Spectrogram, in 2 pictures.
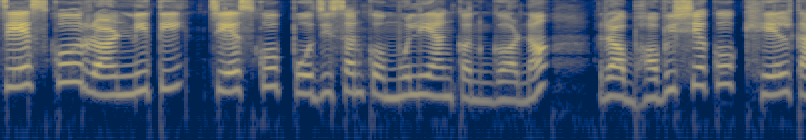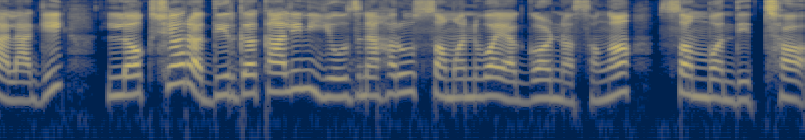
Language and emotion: Nepali, neutral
